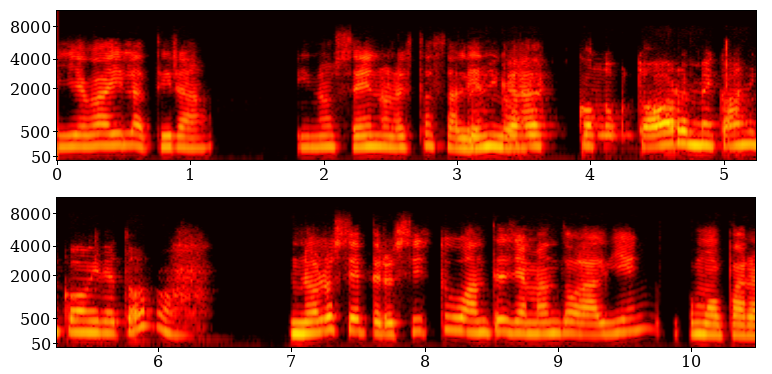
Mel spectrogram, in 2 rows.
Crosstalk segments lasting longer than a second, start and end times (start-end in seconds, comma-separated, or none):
none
